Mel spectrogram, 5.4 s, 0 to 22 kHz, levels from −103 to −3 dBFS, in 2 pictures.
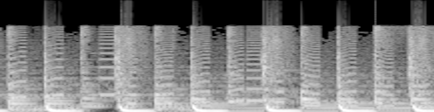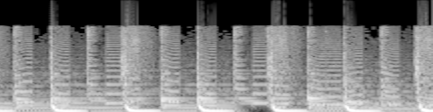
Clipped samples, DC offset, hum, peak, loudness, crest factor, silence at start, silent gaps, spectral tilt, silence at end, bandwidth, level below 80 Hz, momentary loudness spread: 0.5%; under 0.1%; none; 0 dBFS; -12 LUFS; 10 dB; 0 s; none; -5 dB/octave; 0 s; 8.8 kHz; -12 dBFS; 2 LU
